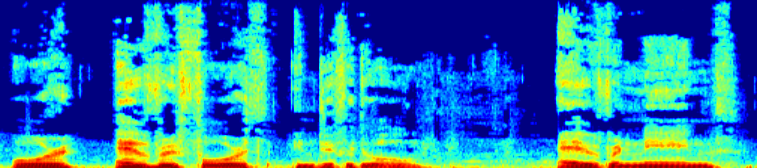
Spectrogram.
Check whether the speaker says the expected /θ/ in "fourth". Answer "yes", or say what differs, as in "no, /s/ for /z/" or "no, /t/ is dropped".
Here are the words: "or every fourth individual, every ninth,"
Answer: yes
